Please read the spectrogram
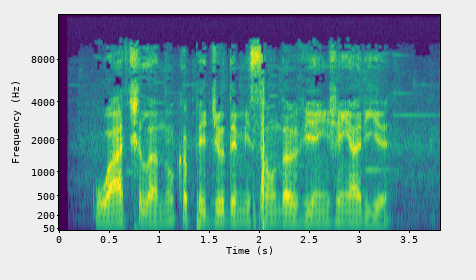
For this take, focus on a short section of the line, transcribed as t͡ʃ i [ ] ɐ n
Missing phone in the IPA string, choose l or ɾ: l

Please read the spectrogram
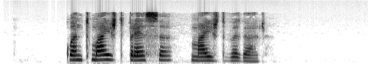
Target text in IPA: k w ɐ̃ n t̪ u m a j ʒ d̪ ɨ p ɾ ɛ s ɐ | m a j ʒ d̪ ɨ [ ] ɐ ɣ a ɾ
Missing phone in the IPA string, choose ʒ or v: v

